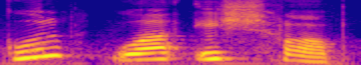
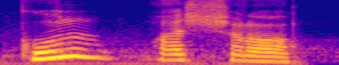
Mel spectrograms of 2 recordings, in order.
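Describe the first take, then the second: First: The 'i' vowel is pronounced as a separate sound. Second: The 'i' vowel is dropped, linking straight on. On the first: The speaker calls it wrong. "Tidak dibaca kul wa ishrob" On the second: The speaker calls it right. "tapi langsung kul washrob"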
